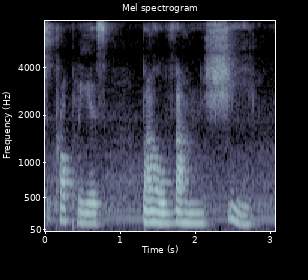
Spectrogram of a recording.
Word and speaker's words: Baobhan Sith: pronounce it properly is Baobhan Sith. So it's very much like the Banshee.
